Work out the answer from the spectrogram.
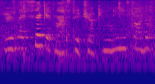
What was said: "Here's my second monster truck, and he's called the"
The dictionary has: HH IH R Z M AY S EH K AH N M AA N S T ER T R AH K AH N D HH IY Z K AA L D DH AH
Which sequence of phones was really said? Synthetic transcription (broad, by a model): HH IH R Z M AY S EH K AH N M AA S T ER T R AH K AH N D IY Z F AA D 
